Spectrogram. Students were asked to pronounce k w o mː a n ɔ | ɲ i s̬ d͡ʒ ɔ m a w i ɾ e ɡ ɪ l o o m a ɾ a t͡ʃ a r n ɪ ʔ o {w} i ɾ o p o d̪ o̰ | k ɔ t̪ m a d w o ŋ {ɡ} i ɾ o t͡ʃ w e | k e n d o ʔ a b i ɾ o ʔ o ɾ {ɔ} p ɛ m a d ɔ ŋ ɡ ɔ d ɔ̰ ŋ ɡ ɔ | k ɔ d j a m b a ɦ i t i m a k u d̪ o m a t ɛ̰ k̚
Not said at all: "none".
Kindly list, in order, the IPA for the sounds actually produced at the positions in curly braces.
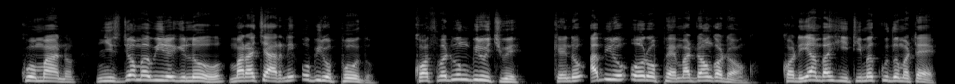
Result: b, b, o

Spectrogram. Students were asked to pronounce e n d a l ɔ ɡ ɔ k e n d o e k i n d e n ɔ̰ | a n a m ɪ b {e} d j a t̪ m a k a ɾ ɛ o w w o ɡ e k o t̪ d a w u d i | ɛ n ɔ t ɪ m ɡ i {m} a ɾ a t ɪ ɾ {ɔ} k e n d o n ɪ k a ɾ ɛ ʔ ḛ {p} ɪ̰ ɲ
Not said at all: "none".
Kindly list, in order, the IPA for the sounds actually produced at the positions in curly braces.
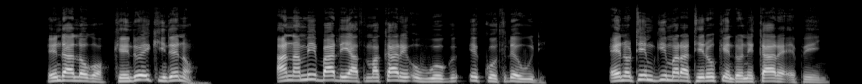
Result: a, m, o, p

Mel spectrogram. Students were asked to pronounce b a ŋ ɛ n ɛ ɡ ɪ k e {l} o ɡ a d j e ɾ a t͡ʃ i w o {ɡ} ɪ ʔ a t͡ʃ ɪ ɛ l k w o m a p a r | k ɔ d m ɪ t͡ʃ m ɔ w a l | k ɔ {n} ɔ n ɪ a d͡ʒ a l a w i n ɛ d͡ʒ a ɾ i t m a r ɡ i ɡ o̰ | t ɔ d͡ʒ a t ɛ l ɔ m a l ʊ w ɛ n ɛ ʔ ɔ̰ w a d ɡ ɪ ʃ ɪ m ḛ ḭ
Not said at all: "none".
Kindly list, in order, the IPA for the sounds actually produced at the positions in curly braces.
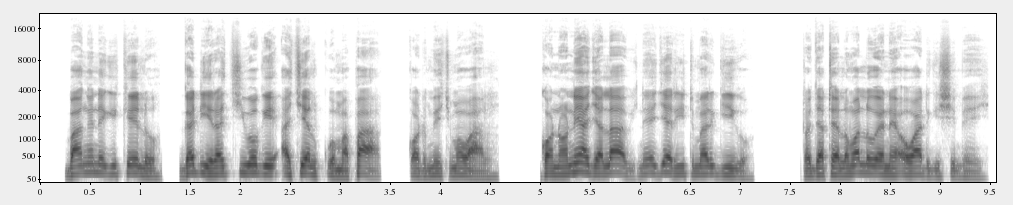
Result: l, ɡ, n

